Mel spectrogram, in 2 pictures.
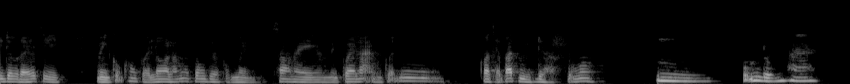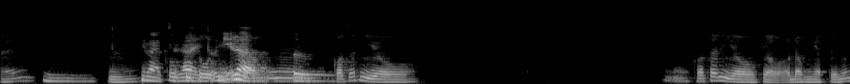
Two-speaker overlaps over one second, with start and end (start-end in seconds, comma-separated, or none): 9.9-11.7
